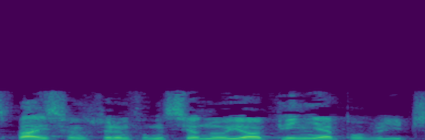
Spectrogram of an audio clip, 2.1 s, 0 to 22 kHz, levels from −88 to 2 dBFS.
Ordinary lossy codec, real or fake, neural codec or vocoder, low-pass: none; real; none; none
